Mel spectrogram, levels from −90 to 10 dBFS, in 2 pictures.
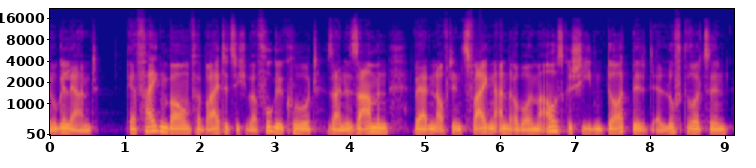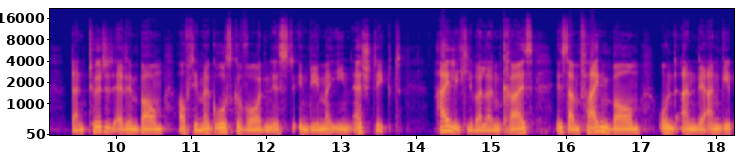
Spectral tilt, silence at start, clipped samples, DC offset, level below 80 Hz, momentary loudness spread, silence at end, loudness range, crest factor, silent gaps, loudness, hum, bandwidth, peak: -6.5 dB/octave; 0 s; under 0.1%; under 0.1%; -58 dBFS; 7 LU; 0.05 s; 2 LU; 16 dB; none; -17 LUFS; none; 14.5 kHz; 0 dBFS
